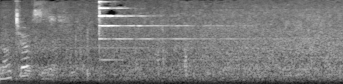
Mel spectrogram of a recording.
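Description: A service bell rings once with a clear ding that fades away.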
